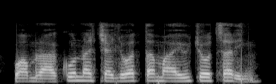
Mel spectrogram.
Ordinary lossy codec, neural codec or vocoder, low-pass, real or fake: AAC, 32 kbps; none; 7.2 kHz; real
